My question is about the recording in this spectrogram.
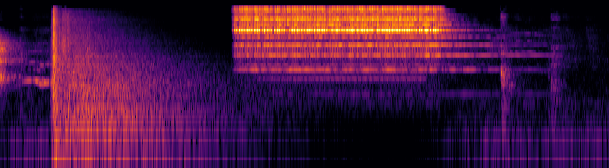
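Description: A sharp crash about half a second in that dies away over about two seconds, then a bell ringing steadily for about two seconds, used as a transition sound effect.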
